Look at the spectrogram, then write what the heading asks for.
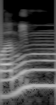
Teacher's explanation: mim baca dengan gunnah dengan ditahan antara 2 sampai 3 harakat · gunnah ditahan sampai 2 sampai 3 harakat sebelum disebut ma, ya. Wa mimma baru dipanjangkan ma karena dia adalah mad tabi 2 harakat juga, ya.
